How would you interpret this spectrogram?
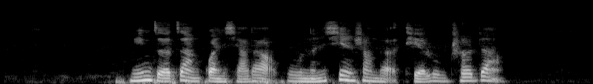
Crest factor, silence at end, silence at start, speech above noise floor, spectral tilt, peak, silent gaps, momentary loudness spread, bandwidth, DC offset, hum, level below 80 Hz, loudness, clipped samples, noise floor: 16 dB; 0.9 s; 1.15 s; 49 dB; -8 dB/octave; -4 dBFS; none; 8 LU; 7.8 kHz; under 0.1%; none; -42 dBFS; -19 LUFS; under 0.1%; -66 dBFS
